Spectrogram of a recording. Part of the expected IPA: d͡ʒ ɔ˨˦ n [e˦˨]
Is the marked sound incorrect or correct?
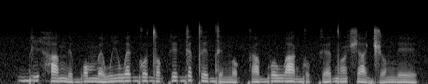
correct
